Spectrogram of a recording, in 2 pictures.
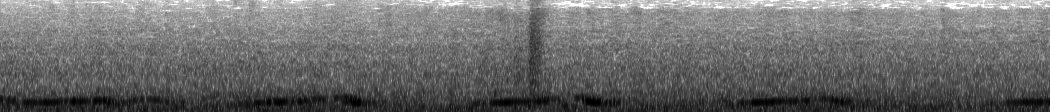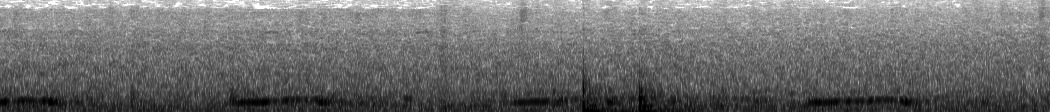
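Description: Black fancy pigeons cooing during a strutting, crop-puffed display: a short rising-and-falling coo about once a second, over and over. A dull low bump sounds about eight seconds in.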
